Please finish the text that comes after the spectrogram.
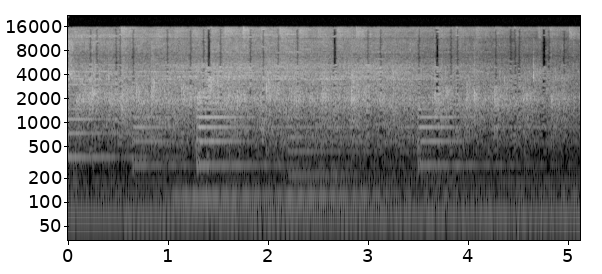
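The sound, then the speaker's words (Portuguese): A church audience applauds steadily during a service, a dense wash of clapping that holds at the same level throughout, while sustained keyboard chords play softly underneath. “Pode aplaudir Jesus.”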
